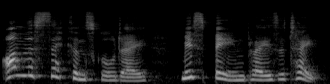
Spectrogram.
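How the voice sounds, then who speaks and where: A woman with a slightly high voice reads a children's picture book aloud. She tells the story gently and clearly, at an easy pace for young listeners. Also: big pitch swings, unhurried. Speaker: storybook reader.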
